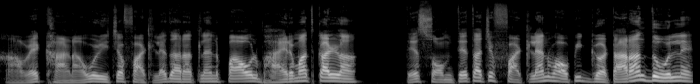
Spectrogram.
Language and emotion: Goan Konkani, disgusted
